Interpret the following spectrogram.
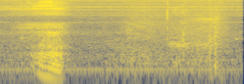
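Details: One short, low, rattling snore, then soft breathing; snoring.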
